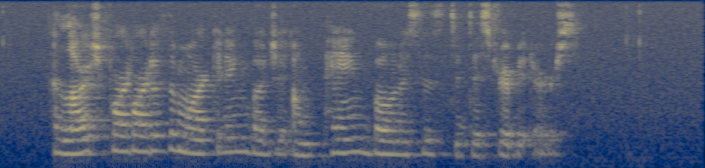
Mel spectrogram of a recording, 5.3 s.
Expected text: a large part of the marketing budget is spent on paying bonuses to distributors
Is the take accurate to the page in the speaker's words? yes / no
no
